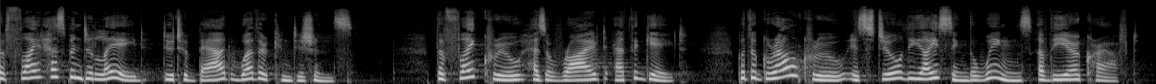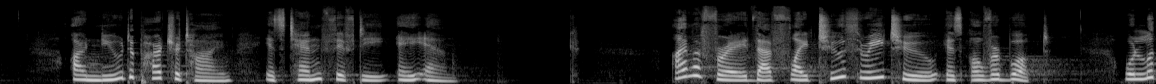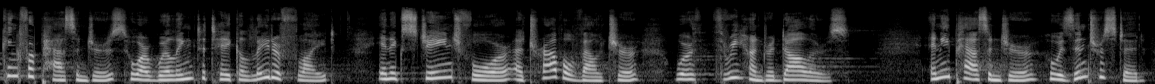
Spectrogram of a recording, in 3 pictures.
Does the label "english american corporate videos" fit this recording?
No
